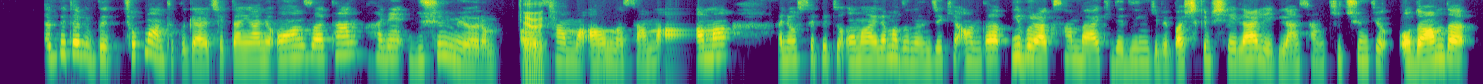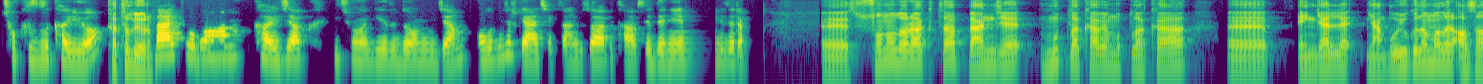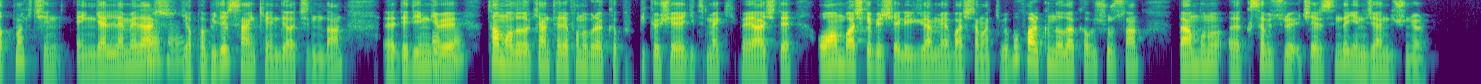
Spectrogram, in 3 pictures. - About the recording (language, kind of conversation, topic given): Turkish, advice, Kontrolsüz anlık alışverişler yüzünden paranızın bitmesini nasıl önleyebilirsiniz?
- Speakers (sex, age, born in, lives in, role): female, 25-29, Turkey, Greece, user; male, 25-29, Turkey, Germany, advisor
- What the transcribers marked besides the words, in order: tapping; other background noise; distorted speech; static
